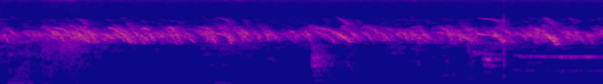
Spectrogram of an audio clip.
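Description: A crowd of chicks cheeps continuously in high, busy peeps, close by, with a few soft thumps underneath.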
